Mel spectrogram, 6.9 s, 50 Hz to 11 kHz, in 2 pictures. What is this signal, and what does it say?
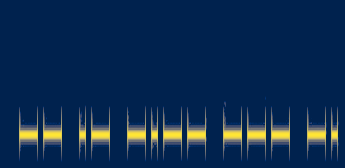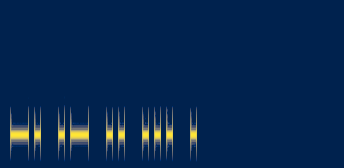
Morse code, heard as a keyed tone, about 20 wpm, 700 Hz. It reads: MAYONNAISE
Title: Easy Words with Hints - 20wpm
